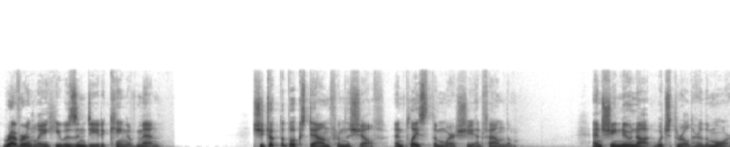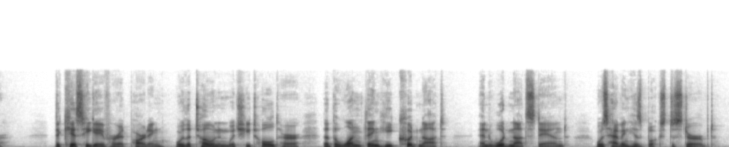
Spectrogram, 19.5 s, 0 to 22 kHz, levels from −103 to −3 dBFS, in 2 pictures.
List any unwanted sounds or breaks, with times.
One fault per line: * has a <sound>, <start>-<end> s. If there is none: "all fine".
all fine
